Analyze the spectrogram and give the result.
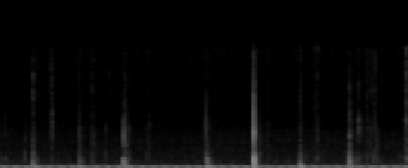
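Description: Knuckles knock on a decor pillar at a western film set in the Tabernas desert, producing a series of short, dull, hollow-sounding taps with almost no ring over a steady low rumble. The pillar sounds completely hollow, a fake facade rather than solid construction.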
